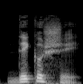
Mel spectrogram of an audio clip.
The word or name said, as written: décocher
